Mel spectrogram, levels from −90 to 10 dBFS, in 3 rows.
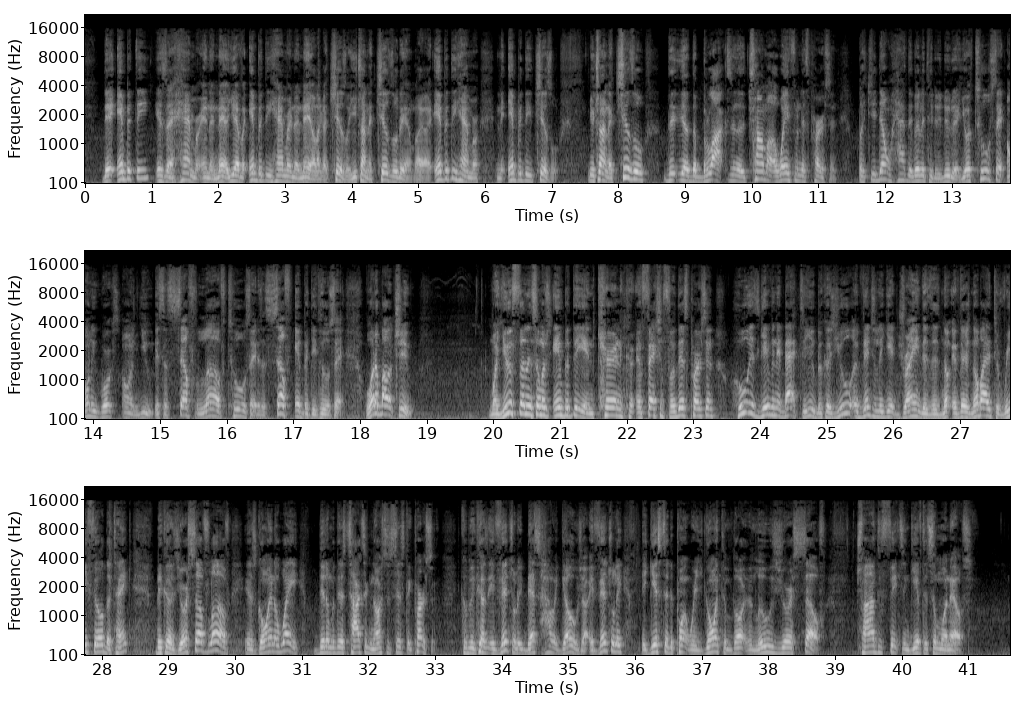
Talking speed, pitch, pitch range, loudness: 220 wpm, 135 Hz, 120-170 Hz, -19 LUFS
